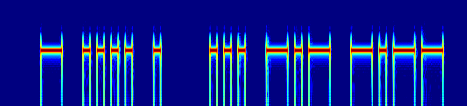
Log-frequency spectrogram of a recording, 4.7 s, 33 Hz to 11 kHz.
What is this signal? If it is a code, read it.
Morse code, heard as a keyed tone, about 17 wpm, 700 Hz. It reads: THE SKY
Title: Sentences from Top 1200 Words 17wpm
